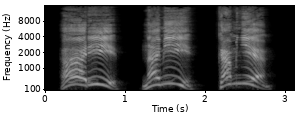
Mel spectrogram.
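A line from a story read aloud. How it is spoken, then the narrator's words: Shouting. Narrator (Russian): крикнул Ларс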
